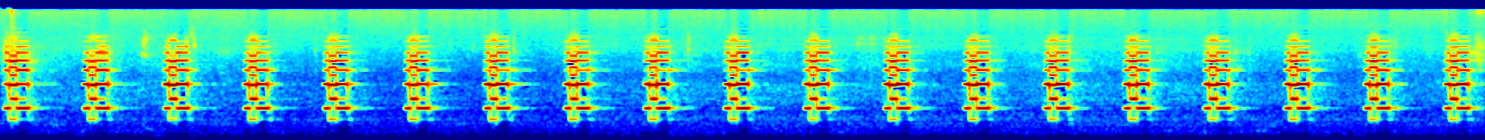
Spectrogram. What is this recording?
Alarm outside a building. Several beeps.
beep, larm, alarm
